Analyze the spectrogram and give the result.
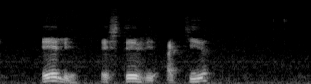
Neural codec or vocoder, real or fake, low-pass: none; real; 14.4 kHz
